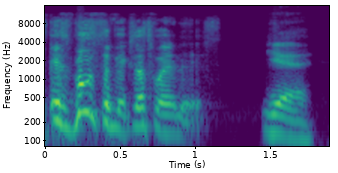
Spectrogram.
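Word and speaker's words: Vučević: This Boston Celtics acquired Nikola Vucevic, and I can't never pronounce his name. Obviously, the Celtics needed some help. No, it's Vucevic.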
